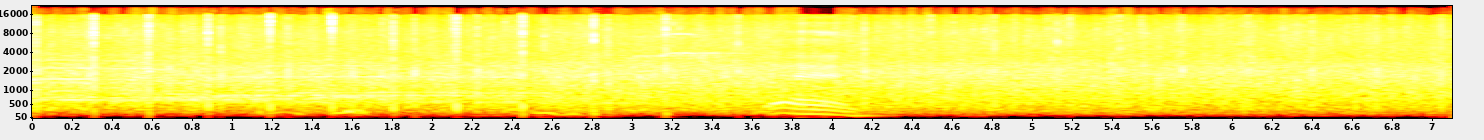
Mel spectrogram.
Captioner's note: applause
